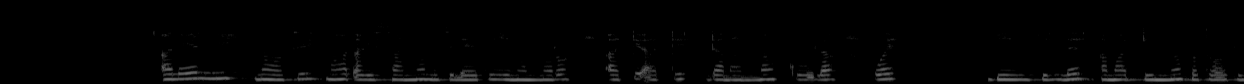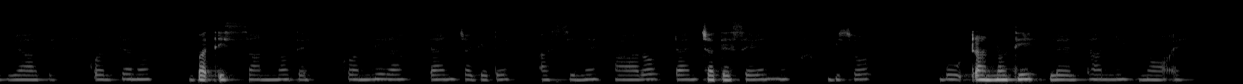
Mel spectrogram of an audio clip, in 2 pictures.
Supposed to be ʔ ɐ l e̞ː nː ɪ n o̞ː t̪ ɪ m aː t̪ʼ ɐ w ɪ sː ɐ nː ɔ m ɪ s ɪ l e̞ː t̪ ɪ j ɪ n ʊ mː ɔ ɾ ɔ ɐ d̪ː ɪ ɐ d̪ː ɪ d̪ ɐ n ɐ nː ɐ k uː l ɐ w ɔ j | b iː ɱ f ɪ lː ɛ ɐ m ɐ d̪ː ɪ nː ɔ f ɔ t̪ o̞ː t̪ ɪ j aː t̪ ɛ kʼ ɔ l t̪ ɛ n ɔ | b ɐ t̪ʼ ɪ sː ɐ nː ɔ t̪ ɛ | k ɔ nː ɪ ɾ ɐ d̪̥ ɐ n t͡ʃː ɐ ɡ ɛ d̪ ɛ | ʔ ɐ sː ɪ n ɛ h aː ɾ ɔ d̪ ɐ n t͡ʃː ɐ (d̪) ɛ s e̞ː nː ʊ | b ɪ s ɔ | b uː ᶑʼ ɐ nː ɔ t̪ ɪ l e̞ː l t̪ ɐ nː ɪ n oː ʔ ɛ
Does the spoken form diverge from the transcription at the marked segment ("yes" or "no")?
yes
